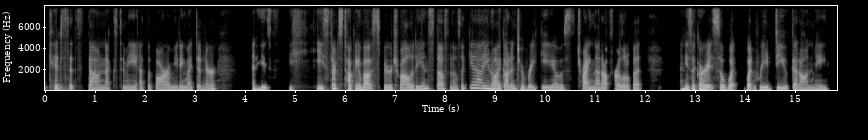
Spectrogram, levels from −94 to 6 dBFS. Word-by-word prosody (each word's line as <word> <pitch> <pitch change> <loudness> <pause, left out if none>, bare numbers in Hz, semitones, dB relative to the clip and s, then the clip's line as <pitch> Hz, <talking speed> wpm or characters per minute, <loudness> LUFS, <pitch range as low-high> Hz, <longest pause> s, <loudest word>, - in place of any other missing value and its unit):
kid 190 +2 -3
sits 170 -2 -7
down 150 -1 -1
next 150 +1 -8
to 170 - -6
me 155 +1 -4
at 180 -1 -7
the 170 - -3
bar, 155 +1 -1
I'm 180 -2 -2
eating 165 -1 -2
my 155 -1 -4
dinner, 165 +8 -4 0.7
and 195 -1 +2
he's 185 -1 0 0.9
he 210 -2 +4
starts 215 +2 +1
talking 200 +1 +3
about 175 -4 +4
spirituality 185 +1 0
and 215 +1 +2
stuff, 215 0 0
and 175 - -2
I - - -3
was 180 - -6
like, 210 0 -2
"Yeah, 290 -2 +3
you 250 -2 +4
know, 215 - +5
I 205 -1 +5
got 195 -1 +1
into 195 +1 0
Reiki. 175 0 -2
I 175 - -2
was 185 0 -6
trying 170 -1 +2
that 160 -1 -2
out 155 - 0
for 185 -2 -2
a 165 - 0
little 160 - -1
bit." 155 0 -2 0.8
And 200 0 +1
he's 210 -1 +6
like, 205 +1 +2
"Alright, 195 -3 +6
so 195 -3 +2
what 185 +1 +2
what 195 -2 +2
read 190 +1 +2
do 170 - 0
you 150 -2 0
get 160 -2 0
on 145 0 -2
me?" 185 -2 -4
185 Hz, 210 wpm, -26 LUFS, 165-200 Hz, 0.9 s, he's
